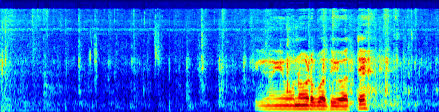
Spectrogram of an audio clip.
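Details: Tellicherry goats on a farm: after a quiet stretch, one wavering, quavering bleat rises for about a second, with low rural background noise.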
